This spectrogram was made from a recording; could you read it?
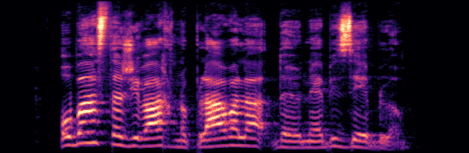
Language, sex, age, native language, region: Slovenian, female, 60+, Slovenian, Savinja region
